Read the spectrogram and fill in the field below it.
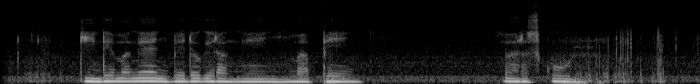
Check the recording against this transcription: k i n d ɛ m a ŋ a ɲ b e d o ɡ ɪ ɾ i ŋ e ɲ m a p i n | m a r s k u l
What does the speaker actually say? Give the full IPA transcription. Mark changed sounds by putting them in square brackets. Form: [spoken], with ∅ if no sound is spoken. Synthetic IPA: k i n d [e] m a ŋ [ɛ] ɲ b e d o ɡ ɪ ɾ [a] ŋ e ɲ m a p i [ɲ] | m a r s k u l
